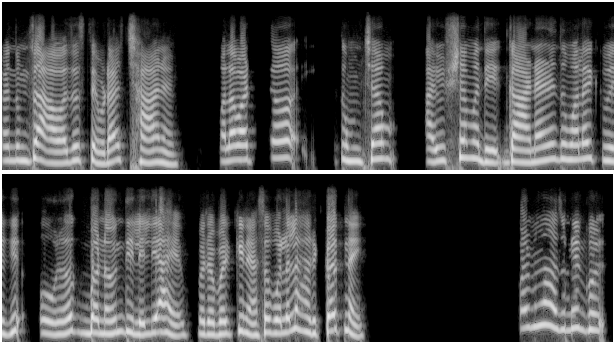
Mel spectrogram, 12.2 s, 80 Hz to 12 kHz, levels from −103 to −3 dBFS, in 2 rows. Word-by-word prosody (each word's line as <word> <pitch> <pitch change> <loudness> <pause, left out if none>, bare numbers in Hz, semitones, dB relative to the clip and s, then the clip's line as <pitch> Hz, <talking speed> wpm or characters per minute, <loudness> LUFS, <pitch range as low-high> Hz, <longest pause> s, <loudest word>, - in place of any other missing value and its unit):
पण 275 0 -4
तुमचा 275 +2 +2
आवाजच 235 +3 0
तेवढा 240 0 +1
छान 240 -1 0
आहे. 210 -3 -2 0.5
मला 265 +2 +1
वाटतं 320 +4 -1 0.5
तुमच्या 280 +3 +1 0.5
आयुष्यामध्ये 270 -1 0
गाण्याने 255 +4 +3
तुम्हाला 295 0 +1
एक 305 -2 -5
वेगळी 270 +2 +1 0.2
ओळख 255 +2 +1 0.2
बनवून 265 +1 +2
दिलेली 255 -2 +1
आहे. 250 -7 +2 0.2
बरोबर 240 0 +2
की 305 - +3
नाही? 245 -4 +2
असं 275 +4 +1
बोलायला 280 +7 +2
हरकत 295 +3 0
नाही. 230 -9 +1 1.6
पण 365 +1 -3
मग 430 -2 +3
अजून 335 -1 -1
एक 365 - 0
गो 330 -1 +1
275 Hz, 145 wpm, -22 LUFS, 245-300 Hz, 1.6 s, गाण्याने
